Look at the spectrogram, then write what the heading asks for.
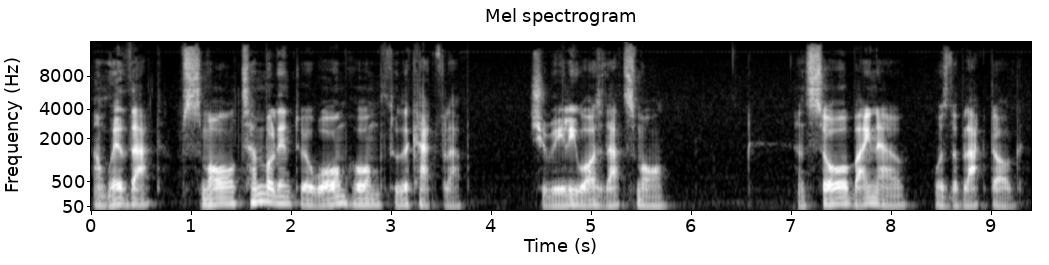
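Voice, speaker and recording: A man reading a picture book aloud in an animated, dramatic storytelling manner. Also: very deep voice, a little slow. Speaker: storybook reader. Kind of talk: expressive picture-book narration.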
